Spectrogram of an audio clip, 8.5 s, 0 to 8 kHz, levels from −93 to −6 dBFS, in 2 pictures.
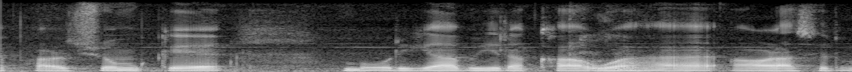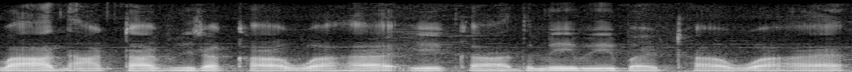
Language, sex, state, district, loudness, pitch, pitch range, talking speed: Hindi, female, Jharkhand, Ranchi, -17 LUFS, 145 Hz, 140-150 Hz, 140 wpm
